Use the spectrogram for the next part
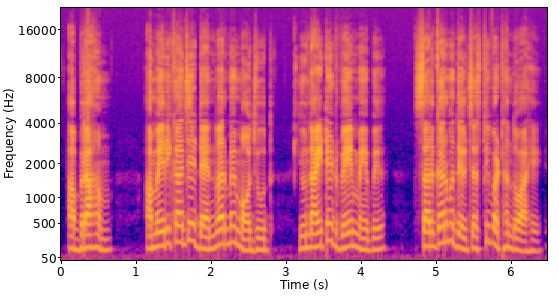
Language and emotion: Sindhi, neutral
